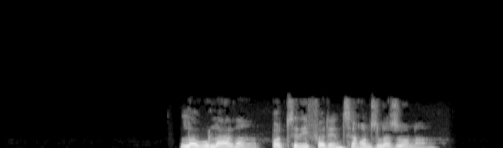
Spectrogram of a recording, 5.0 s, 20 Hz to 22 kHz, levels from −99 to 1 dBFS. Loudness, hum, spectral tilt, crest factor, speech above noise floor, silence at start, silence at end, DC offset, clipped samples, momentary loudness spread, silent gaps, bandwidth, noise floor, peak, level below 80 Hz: -17 LUFS; none; -7 dB/octave; 18 dB; over 74 dB; 1.8 s; 0.7 s; under 0.1%; under 0.1%; 10 LU; none; 7.6 kHz; under -90 dBFS; -2 dBFS; -64 dBFS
